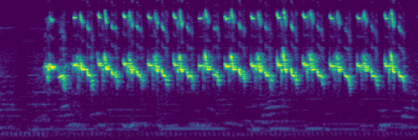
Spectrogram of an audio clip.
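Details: Sooty-headed bulbul calling to companions in a rapid, buzzy chatter. Rolling notes repeat about four times per second with little pause, after a brief quiet start.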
